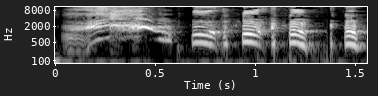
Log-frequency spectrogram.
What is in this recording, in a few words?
Baby; asdfmovie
